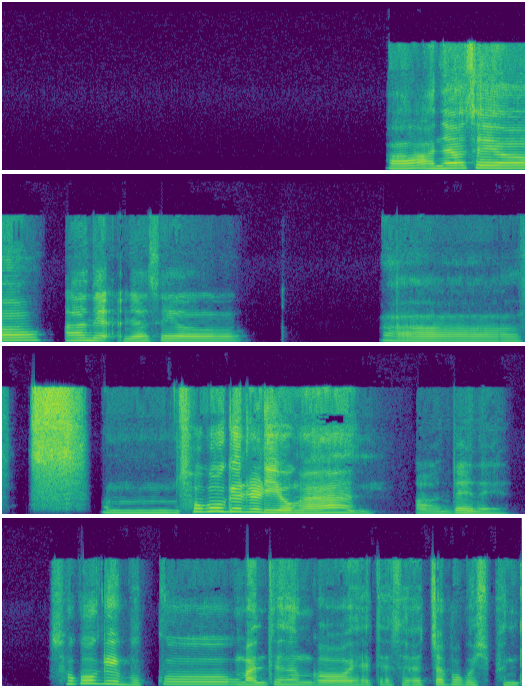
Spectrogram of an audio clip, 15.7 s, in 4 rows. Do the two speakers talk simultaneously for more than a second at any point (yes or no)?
no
